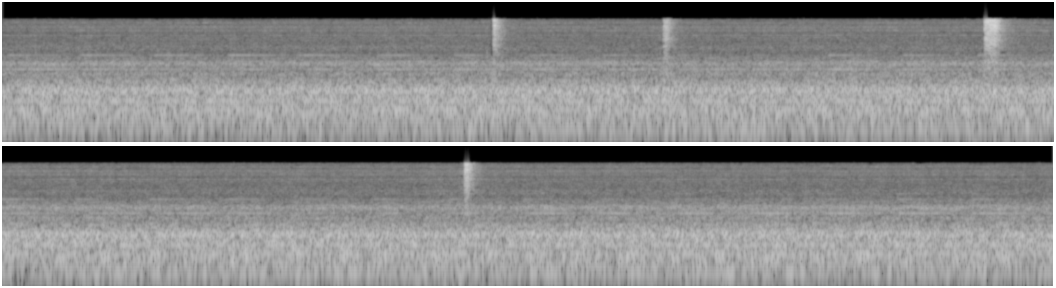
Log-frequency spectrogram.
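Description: Steady noise of a freight train on the line, with four short, sharp high squeaks spread through it.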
